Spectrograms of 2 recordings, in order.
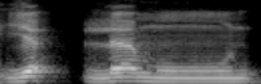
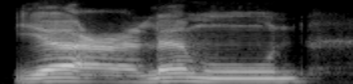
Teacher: حمزہ کی آواز سخت اور جھٹکے والی ہوتی ہے جیسے یعلمون، اور اسی طرح عین کی آواز قدرے نرم اور بغیر جھٹکے والی ہوتی ہے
